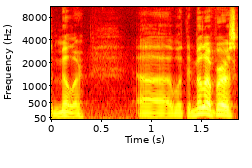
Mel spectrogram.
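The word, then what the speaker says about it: Millar: you call him Miller I want to say milara but he calls pronounced as a Miller uh with the Miller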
